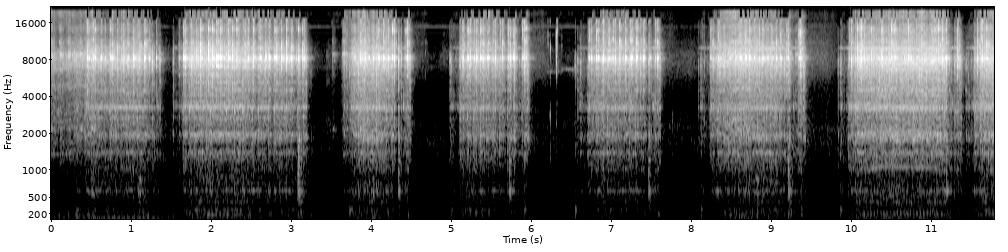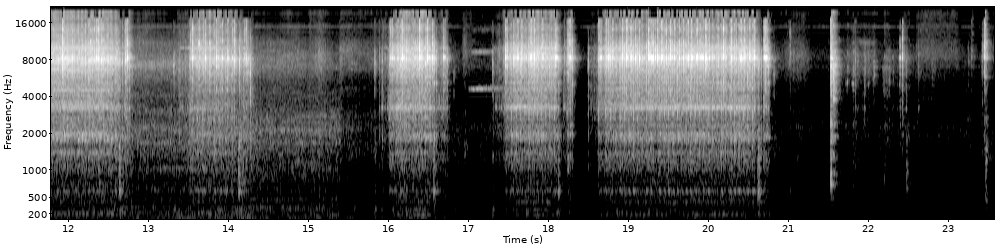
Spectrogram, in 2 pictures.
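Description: Sewing machine stitching a water drop style blouse neck, running in repeated short bursts with brief pauses between them, close and fairly loud, with no talk.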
